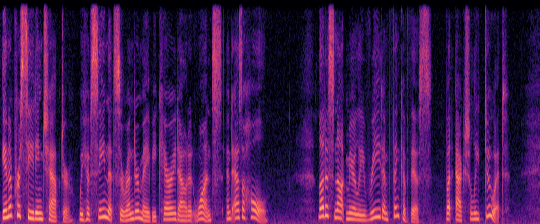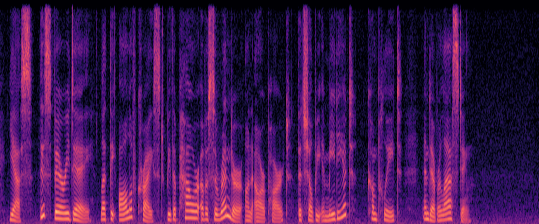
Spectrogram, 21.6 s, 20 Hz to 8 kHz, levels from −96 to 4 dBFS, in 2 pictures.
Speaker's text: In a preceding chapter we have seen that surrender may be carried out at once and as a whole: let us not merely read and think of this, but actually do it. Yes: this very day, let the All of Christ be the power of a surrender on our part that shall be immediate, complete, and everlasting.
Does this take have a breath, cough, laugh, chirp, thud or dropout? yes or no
no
